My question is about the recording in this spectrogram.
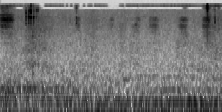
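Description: Faint marker strokes on a whiteboard, a few short scratches over a low steady room hum.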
